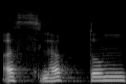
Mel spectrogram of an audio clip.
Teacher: سین کو سیٹی کے آواز کے ساتھ پڑھیں گے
